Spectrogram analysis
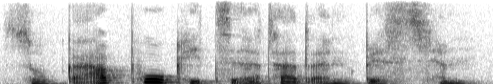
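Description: A woman reading a children's bedtime story aloud, soft and gentle, often hushed. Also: lowish voice, animated, unhurried, gravelly, breathy edge, whispered. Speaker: reader.

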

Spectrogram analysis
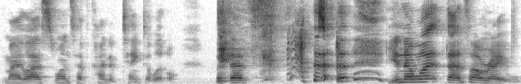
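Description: A young woman hosting a casual podcast chat, upbeat and quick to laugh. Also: medium pitch, slight background noise. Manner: chatty, laughs often, upbeat. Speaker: podcast host.

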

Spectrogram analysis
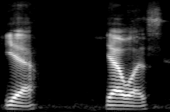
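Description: A man co-hosting a casual podcast, telling absurd stories in a laid-back, deadpan way. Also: fairly low pitch, slow pace, clean tone, muffled recording. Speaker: podcast co-host.

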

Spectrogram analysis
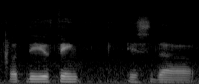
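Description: A young Filipino man, native in Tagalog, chats casually in a mid-range voice with a Filipino accent. He muses in a halting, tipsy way and mixes languages, over faint background noise. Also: medium pitch, little pitch movement. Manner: halting, drunken musing, mixing in Tagalog. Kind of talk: casual chat.

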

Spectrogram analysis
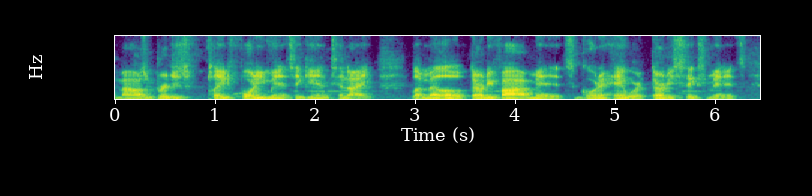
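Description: A man giving a casual, profane recap of his team's win, excitable and swearing often, while getting over covid and feeling a bit lightheaded. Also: deep voice. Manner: loose, profane, excitable fan talk. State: recovering from covid, a little lightheaded. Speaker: sports fan vlogger.

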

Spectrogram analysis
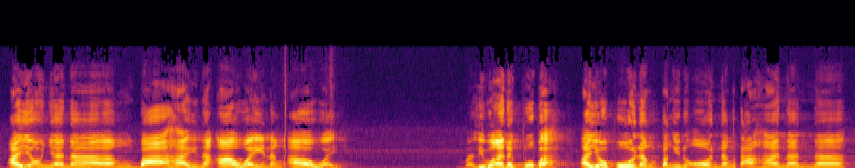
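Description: High-voiced Filipino pastor preaching. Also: male voice, a little slow, smooth. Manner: mixes Tagalog and English, frequent "no?" and "Amen?" check-ins; lively, rising emphasis on key words. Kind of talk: sermon.

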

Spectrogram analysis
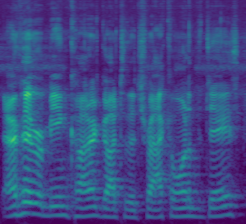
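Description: A man's voice: medium pitch, fairly even intonation, very fast, pushed and bright. A man hosting a casual interview, asking curious, friendly questions. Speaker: interviewer, host.

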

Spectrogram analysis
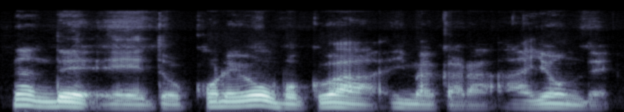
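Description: A man hosting his channel, chatting casually with many filler pauses, then reading a novel aloud for learners. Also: fairly low pitch, no room sound, clean studio sound. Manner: relaxed, lots of filler pauses.

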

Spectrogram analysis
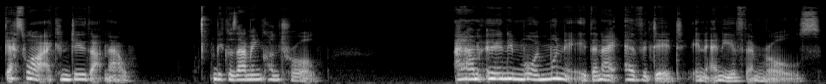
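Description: A woman podcast host and coach with a hoarse, croaky voice, giving an emphatic motivational talk straight to the listener, repeating phrases for weight. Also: on the high side, moderate pace, a little mellow. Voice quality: husky, croaky. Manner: emphatic, repetitive, direct address to listener. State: hoarse, sore voice.

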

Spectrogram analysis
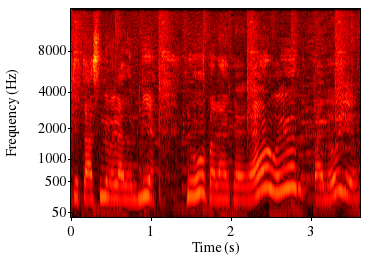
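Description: High-voiced Chilean woman telling stories. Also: expressive, normal speed, dark tone, faint music behind. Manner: slangy, swears often, laughs through stories. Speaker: storyteller. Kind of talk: casual anecdote telling.

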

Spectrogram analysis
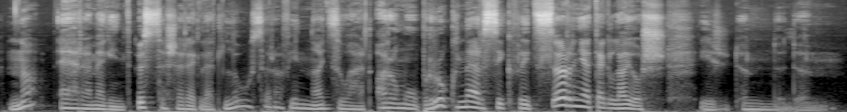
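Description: A man reading a children's story aloud in an expressive, playful voice. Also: medium pitch, creaky.

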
